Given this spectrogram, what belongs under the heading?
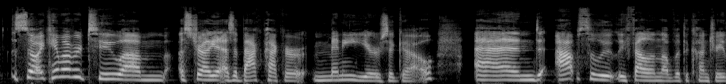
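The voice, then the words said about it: Texan American accent. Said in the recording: “I still haven't lost my Texas accent, though. I think I watch too much American television. ... So I'll never lose my Texan.”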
